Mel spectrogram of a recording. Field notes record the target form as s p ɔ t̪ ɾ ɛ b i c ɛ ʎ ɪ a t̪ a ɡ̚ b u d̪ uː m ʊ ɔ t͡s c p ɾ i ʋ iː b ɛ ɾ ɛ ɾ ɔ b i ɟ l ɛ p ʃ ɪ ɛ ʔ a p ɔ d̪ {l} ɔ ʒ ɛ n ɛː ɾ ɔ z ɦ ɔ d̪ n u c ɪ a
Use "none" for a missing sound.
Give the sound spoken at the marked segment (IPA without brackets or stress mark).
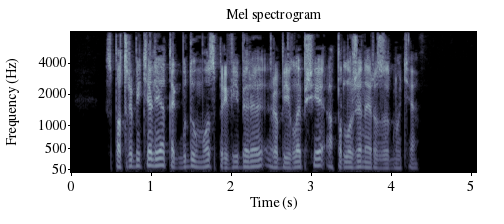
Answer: l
